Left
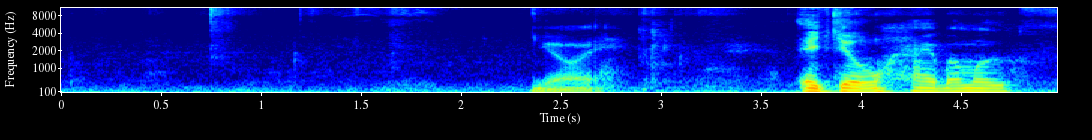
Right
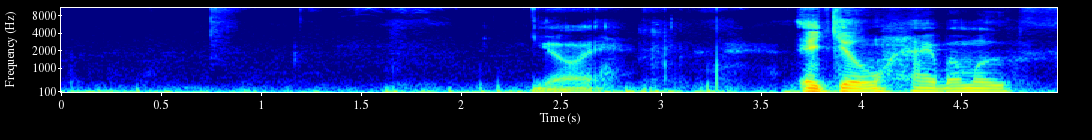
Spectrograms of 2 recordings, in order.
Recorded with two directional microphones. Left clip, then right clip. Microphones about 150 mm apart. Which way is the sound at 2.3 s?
Centre (ahead or behind).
